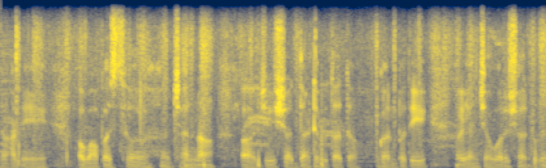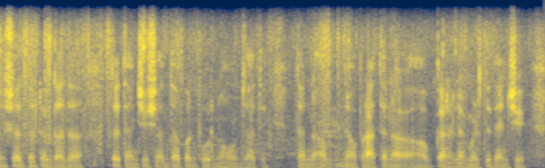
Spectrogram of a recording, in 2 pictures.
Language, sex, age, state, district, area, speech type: Marathi, male, 30-45, Maharashtra, Thane, urban, spontaneous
